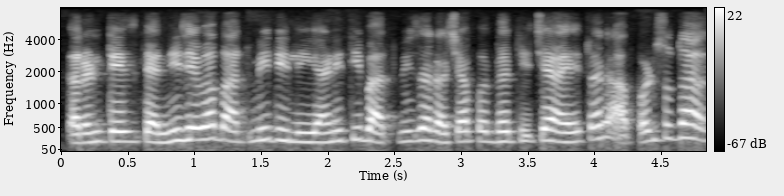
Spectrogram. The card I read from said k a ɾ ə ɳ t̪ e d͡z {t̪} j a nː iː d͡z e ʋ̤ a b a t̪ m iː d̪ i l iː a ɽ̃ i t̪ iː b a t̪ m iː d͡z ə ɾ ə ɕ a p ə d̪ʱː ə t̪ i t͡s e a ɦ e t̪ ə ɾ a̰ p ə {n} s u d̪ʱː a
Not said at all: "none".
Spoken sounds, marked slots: t̪, ɳ

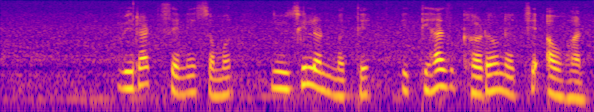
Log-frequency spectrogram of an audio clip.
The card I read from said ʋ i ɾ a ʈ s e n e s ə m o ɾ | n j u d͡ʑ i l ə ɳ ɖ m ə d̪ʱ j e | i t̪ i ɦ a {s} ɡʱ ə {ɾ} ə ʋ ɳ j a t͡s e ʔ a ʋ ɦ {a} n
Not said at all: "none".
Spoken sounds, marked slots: s, ɽ, a

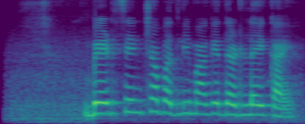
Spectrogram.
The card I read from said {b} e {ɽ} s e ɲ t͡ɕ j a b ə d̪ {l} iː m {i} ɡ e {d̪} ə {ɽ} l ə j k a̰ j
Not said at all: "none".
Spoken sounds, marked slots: b, ɽ, l, a, d̪, ɽ

